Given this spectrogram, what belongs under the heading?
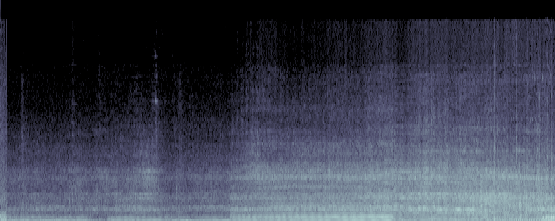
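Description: A budget motorcycle's engine runs after being kick-started, close and loud with a buzzing, harmonic drone that climbs in pitch as the revs rise a couple of times.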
